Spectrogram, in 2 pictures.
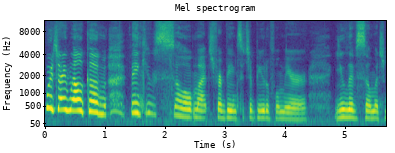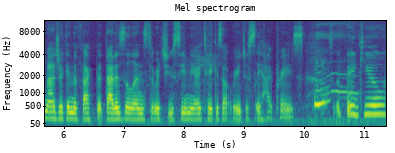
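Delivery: choked-up crying voice, swooping pitch. Speaker thanks the other person for their praise and thanks listeners, crying while speaking. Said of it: "I'm crying now".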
